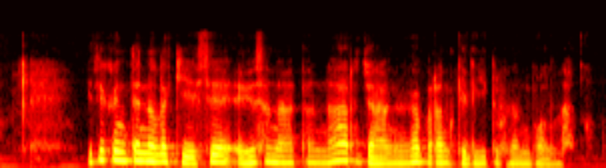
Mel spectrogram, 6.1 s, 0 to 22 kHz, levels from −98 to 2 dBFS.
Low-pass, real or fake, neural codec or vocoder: 9.9 kHz; fake; codec, 24 kHz, 6 kbps, HILCodec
